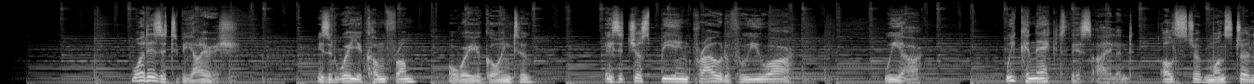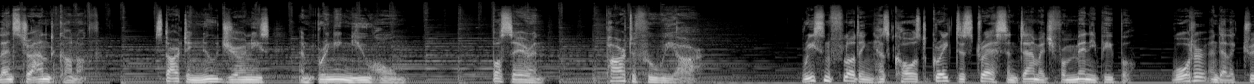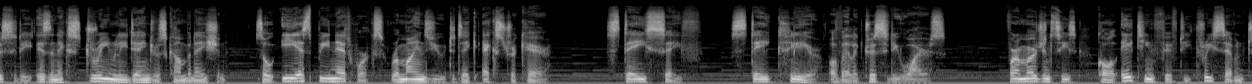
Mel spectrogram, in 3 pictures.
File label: Commercial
